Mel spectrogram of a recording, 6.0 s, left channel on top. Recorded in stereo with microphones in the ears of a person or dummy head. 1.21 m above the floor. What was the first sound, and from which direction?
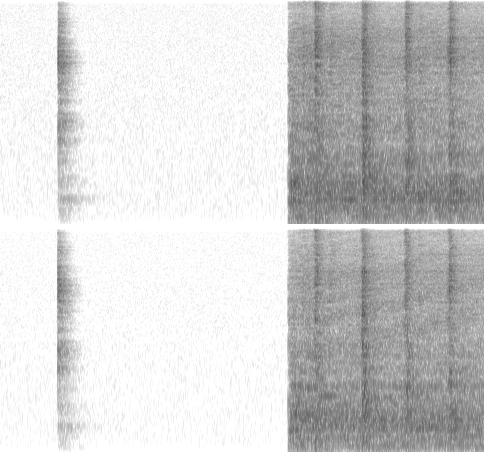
A thud, 50° right (ahead or behind).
